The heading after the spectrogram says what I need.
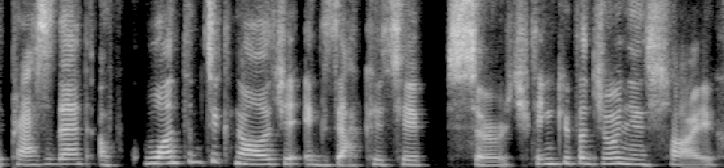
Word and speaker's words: Psirch: absolutely so uh search uh is pronounced it's pronounced search but it's spelled PS i r c uh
